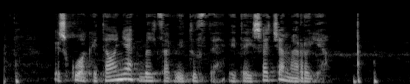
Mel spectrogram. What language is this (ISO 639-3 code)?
eus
